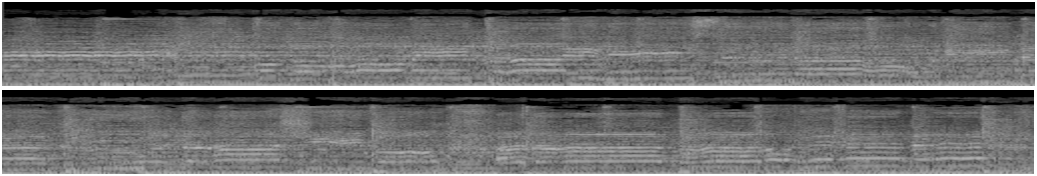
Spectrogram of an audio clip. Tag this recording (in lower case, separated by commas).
singing, music, music of asia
